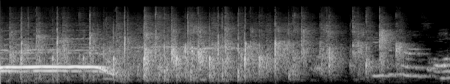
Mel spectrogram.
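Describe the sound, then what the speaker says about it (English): Audience at a storytelling showcase at the Mechanics Institute applauds host Corey Rosen, a steady wash of clapping that fades gradually, with a voice speaking over it near the end. "He deserves all the applause and so much more."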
